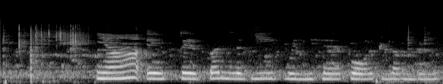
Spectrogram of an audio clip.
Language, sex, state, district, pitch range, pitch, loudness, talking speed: Hindi, female, Madhya Pradesh, Dhar, 250-275 Hz, 260 Hz, -17 LUFS, 110 wpm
